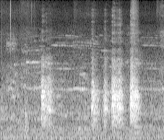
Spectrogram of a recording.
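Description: A hen gives five short, harsh, nasal clucks, one alone and then four bunched close together near the end, over a faint steady background hum.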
